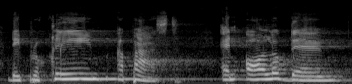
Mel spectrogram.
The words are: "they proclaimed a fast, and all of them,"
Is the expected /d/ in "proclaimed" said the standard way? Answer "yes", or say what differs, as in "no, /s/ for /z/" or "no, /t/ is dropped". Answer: no, /d/ is dropped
